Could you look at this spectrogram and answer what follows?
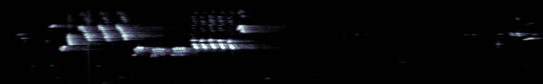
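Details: Nightingale in Greece delivering one rich two-second phrase of tumbling whistles, then a series of fast, evenly repeated notes, followed by silence and a few faint thin notes at the end.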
